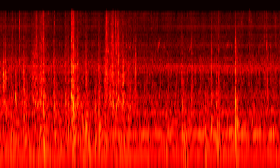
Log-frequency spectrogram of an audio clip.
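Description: Newly hatched chicks peeping inside an incubator, many short high calls coming thick and fast over a steady low hum.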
